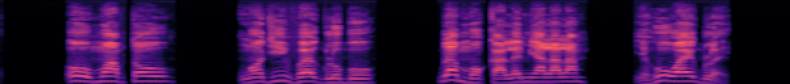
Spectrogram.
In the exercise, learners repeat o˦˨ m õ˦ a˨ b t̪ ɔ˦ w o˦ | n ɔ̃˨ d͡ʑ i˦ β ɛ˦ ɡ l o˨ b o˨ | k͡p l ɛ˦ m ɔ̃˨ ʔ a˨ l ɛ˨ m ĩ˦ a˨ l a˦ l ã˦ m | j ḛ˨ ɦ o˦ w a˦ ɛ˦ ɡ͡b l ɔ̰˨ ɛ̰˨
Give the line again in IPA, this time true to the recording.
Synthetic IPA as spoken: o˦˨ m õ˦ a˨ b t̪ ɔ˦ w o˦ | ŋ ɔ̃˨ d͡ʑ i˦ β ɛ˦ ɡ l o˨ b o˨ | k͡p l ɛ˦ m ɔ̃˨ k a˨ l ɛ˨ m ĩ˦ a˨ l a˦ l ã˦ m | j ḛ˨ ɦ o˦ w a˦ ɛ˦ ɡ͡b l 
